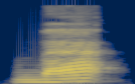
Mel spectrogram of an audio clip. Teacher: keluarnya ba itu dari kedua bibir dalam keadaan tertutup. Jadi, bibir atas dan bibir bawah menyentuh.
